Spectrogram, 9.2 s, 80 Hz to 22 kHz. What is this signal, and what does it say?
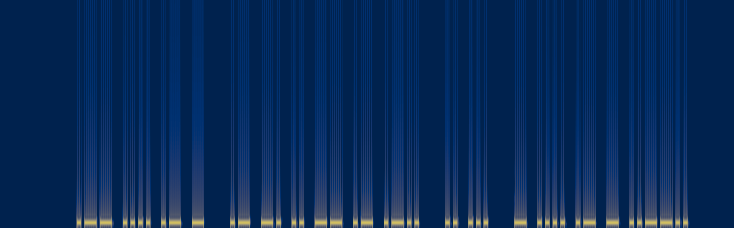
Morse code, heard as a keyed tone, about 25 wpm, 700 Hz. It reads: WHAT ANIMAL IS THAT?
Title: Sentences from Top 1000 Words - Review Part 1 - 25wpm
